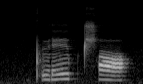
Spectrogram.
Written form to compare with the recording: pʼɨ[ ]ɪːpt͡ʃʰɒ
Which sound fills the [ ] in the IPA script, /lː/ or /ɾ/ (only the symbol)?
ɾ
